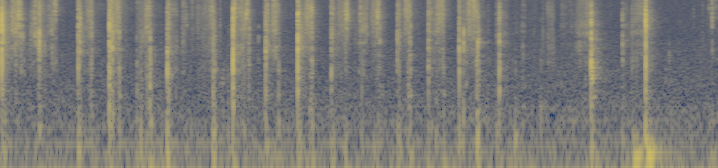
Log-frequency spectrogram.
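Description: Tarot cards riffled, flicked and set down in a quick run of crisp slaps and snaps over about seven seconds, close and clear with no talking.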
